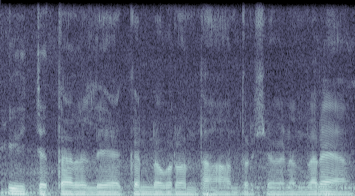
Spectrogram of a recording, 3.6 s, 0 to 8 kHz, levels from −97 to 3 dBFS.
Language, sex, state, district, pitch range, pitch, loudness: Kannada, male, Karnataka, Belgaum, 90-95 Hz, 90 Hz, -17 LUFS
